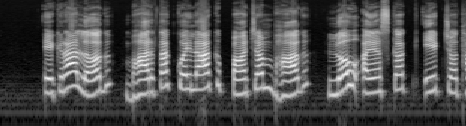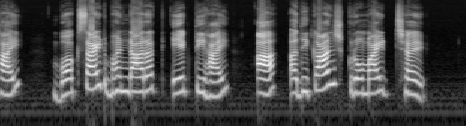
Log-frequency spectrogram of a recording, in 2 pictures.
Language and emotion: Maithili, neutral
